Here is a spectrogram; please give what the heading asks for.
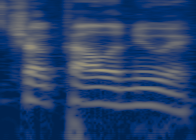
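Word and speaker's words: Chuck Palahniuk: really up but it is Chuck pal that's how you pronounce it that's correct I do know that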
